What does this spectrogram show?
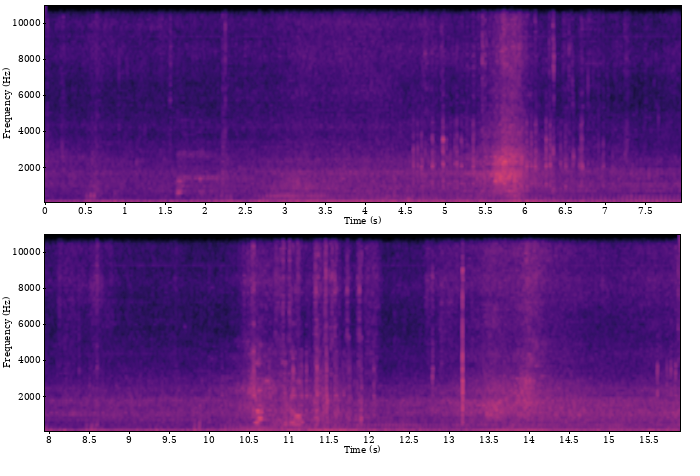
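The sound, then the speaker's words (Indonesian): A truck outside makes a deep, steady rumble that fills the background throughout, a constant low drone, while people talk briefly over it. “Ayah truk di luar lila.”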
